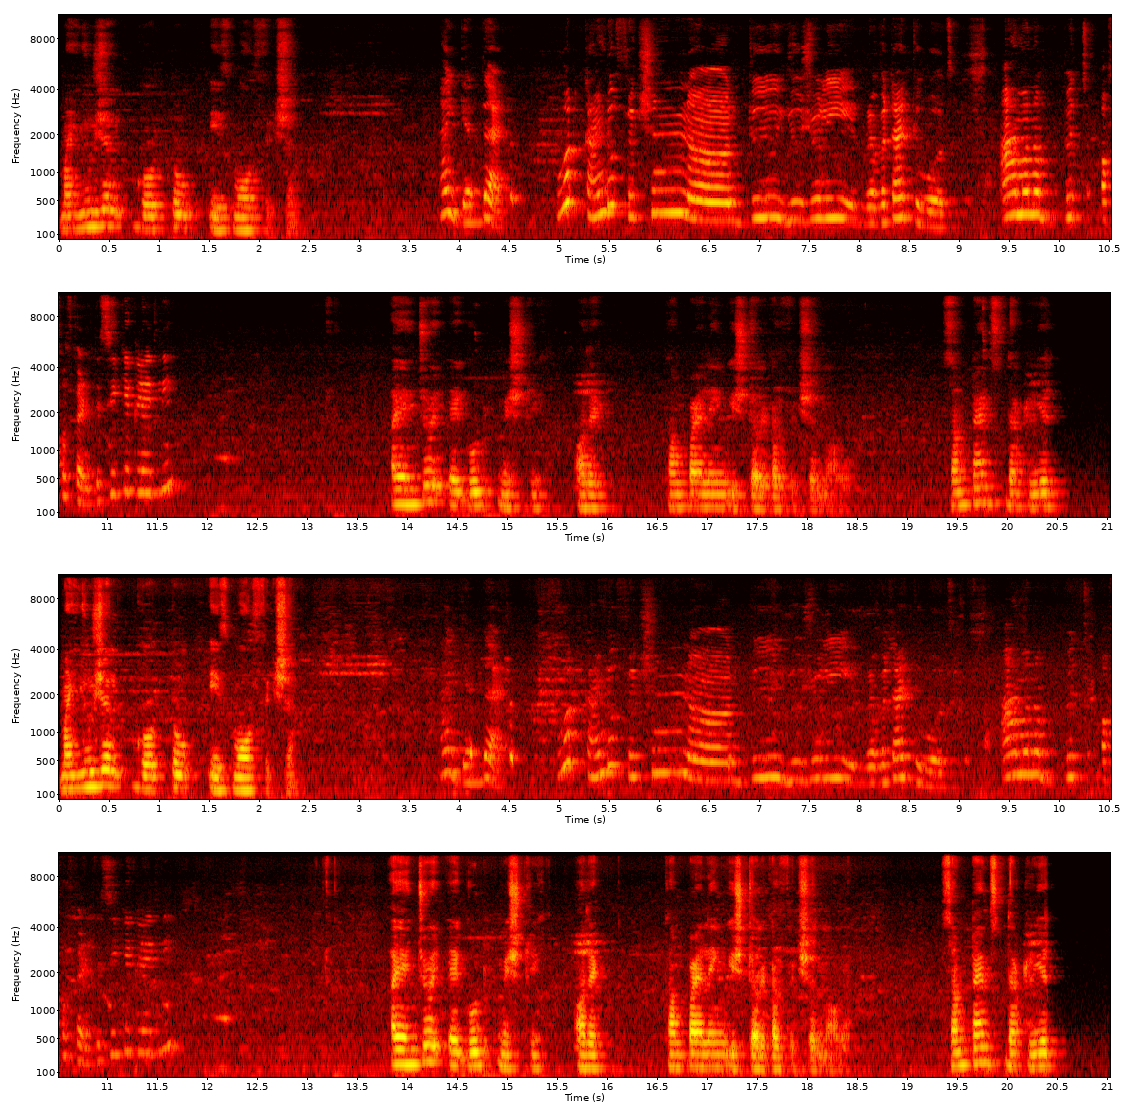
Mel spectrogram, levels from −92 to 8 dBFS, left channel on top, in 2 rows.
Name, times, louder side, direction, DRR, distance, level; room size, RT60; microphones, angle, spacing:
voice 1, 0.0-2.4 3.1-3.3 12.1-12.2 13.8-15.3 15.7-16.0 16.6-18.4 19.4-20.4, right 7 dB, 65° right, 0.3 m, -27 dB
voice 2, 3.8-4.4 5.0-8.9 9.4-10.2 10.4-11.7, left 5 dB, 75° left, 0.6 m, -33 dB
3.7 x 3.0 x 3.9 m
head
